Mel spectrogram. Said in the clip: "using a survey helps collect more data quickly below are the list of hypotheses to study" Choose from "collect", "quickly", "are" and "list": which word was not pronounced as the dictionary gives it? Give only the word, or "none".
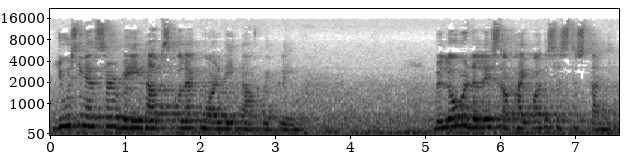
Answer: none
